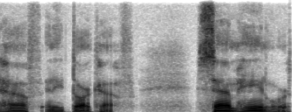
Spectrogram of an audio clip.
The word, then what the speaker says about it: Samhain: between a light half and a dark half samhain or samhain as i was properly uh pronounced is the celtics holiday in the beginning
